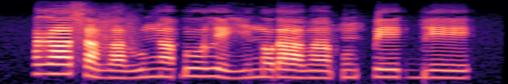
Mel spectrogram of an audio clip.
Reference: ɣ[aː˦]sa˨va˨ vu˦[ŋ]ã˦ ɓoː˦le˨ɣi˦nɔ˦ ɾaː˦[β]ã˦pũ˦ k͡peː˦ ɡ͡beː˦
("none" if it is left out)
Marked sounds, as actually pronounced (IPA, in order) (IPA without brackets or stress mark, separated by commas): aː˦, ŋ, β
